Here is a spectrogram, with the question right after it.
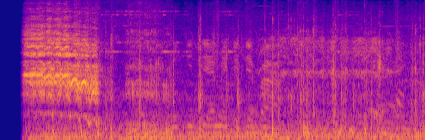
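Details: A mare at Recea in Maramureș, Romania. A loud, rough, harmonic-rich burst lasts about one second. Hoof clatter and a man talking follow.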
